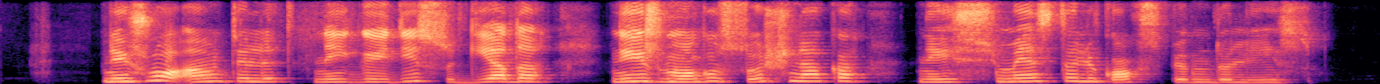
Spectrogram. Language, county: Lithuanian, Vilnius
